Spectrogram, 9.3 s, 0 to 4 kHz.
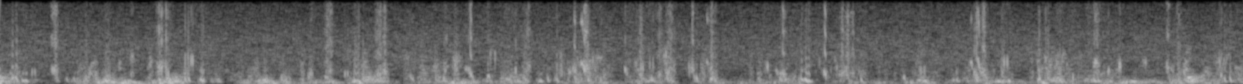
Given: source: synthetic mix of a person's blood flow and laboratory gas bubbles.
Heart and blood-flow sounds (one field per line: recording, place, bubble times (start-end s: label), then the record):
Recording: Doppler ultrasound of blood flow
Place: precordium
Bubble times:
0.00-0.30 s: bubbles
0.37-0.72 s: bubbles
0.76-1.02 s: bubbles
1.16-1.31 s: bubbles
1.35-1.84 s: bubbles
1.97-2.03 s: bubbles
2.08-2.15 s: bubbles
2.42-2.52 s: bubbles
2.56-2.96 s: bubbles
3.02-3.16 s: bubbles
3.23-4.56 s: bubbles
4.67-5.09 s: bubbles
5.14-5.41 s: bubbles
5.71-6.53 s: bubbles
6.75-6.82 s: bubbles
6.88-7.63 s: bubbles
7.74-8.44 s: bubbles
8.56-8.62 s: bubbles
8.73-8.88 s: bubbles
9.04-9.33 s: bubbles
From the record:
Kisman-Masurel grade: 342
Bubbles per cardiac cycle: rolling drumbeat, 9 or more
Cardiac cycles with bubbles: 100%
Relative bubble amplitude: moderate (0.250 to 0.450)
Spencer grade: 3 (all of the cardiac periods contain showers or single bubble signals, but not dominating or overriding the cardiac motion signals)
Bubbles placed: anywhere in the cardiac cycle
